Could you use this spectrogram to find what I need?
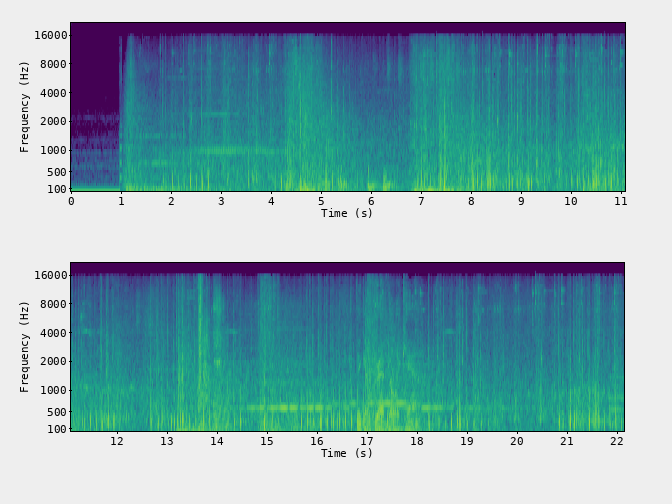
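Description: Footsteps crunch quickly over cobblestones.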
